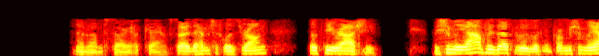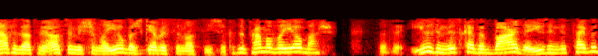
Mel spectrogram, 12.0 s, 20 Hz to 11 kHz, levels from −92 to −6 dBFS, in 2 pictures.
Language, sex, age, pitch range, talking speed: English, male, 30-49, 130-170 Hz, 235 wpm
